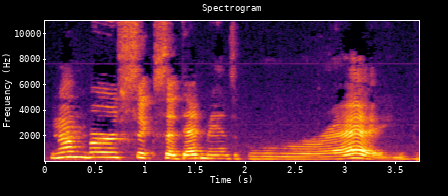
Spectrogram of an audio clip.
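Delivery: slow, low spooky title; spooky announcer. Acted. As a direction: drag it out like a horror host. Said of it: "announces scary title".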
